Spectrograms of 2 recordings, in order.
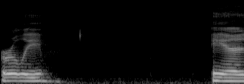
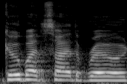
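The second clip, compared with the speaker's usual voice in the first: dramatic self-pity; 4 semitones higher, 6 dB louder than usual. Retold or imitated. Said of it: "he goes".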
